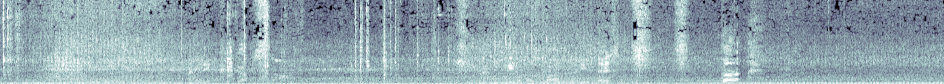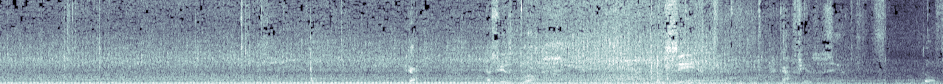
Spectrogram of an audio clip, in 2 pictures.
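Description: Truck engine idling steadily, with scattered knocks and rustles from the phone being handled; the engine sound drops somewhat near the end.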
